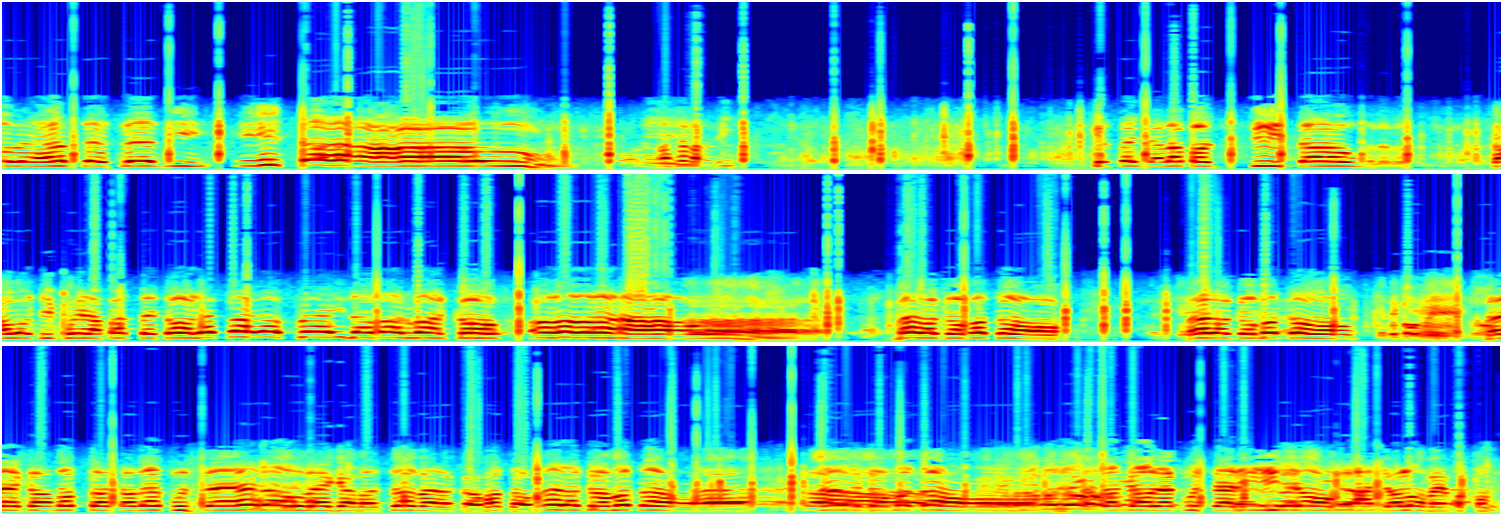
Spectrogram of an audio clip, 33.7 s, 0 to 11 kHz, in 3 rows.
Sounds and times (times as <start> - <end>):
Speech: 19.8 - 33.7.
